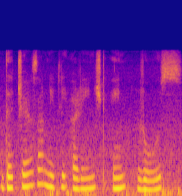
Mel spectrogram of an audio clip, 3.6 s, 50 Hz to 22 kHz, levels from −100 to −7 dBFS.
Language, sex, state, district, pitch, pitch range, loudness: English, female, Gujarat, Valsad, 220 Hz, 205-240 Hz, -18 LUFS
